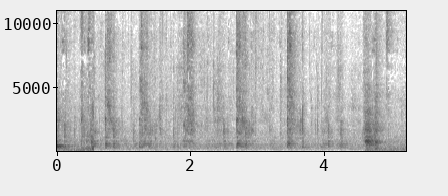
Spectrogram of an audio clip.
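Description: Fried chicken being stirred and mixed in a pan, with repeated scraping and clinking of a spoon against metal in an uneven rhythm over a soft background sizzle.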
